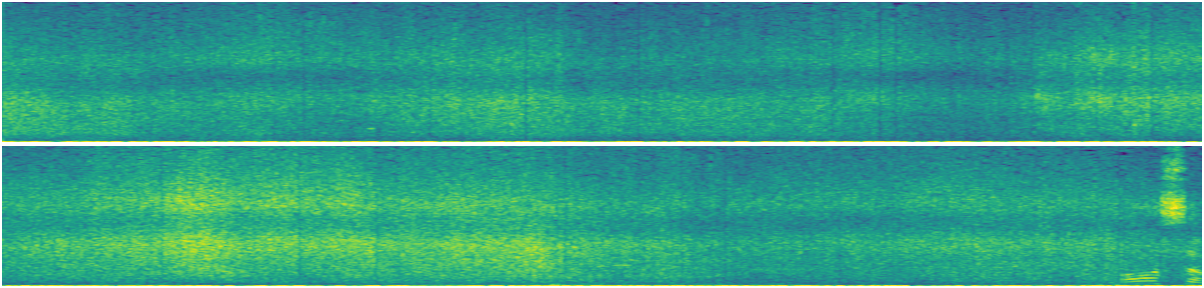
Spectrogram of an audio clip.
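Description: Small waves breaking and washing up a sandy lake shore, with one louder wash about seven seconds in. Wind buffets the microphone throughout with a heavy low rumble.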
